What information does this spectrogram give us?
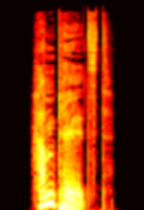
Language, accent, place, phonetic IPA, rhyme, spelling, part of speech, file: German, Germany, Berlin, [ˈhampl̩st], -ampl̩st, hampelst, verb, De-hampelst.ogg
- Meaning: second-person singular present of hampeln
